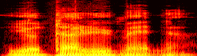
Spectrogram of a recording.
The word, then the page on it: yottalumen: /jɔ.ta.ly.mɛn/; France (Île-de-France)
